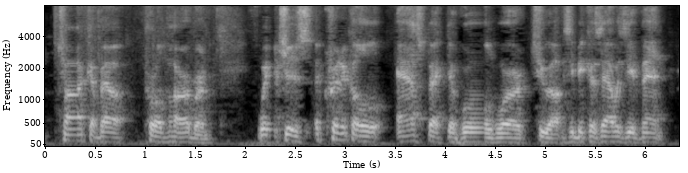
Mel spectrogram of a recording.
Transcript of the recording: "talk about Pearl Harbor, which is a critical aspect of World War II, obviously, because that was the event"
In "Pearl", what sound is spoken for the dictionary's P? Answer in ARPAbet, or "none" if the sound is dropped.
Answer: P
